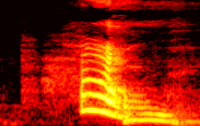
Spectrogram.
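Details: Shiba Inu dog addressing its owner indoors with a single rising then falling whiny, yodel-like vocalization that sinks into a low groan, lasting under a second.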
